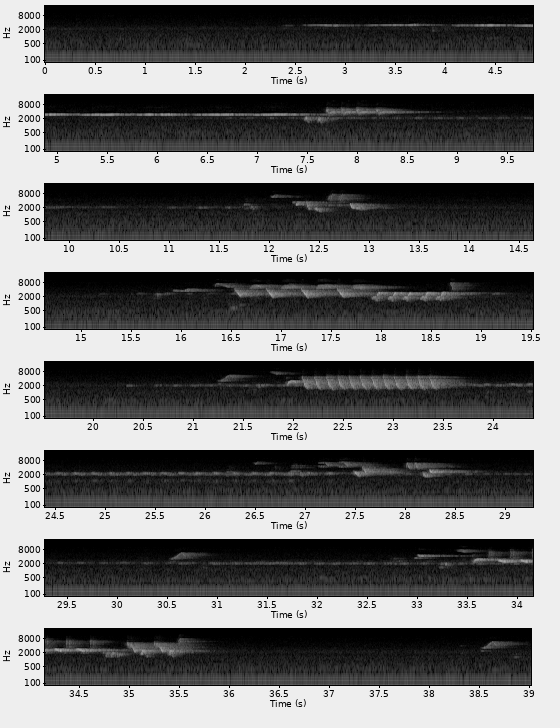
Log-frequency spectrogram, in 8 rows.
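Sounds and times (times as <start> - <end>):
songbirds trilling: 2.5 - 13.2, 15.1 - 19.4, 20.3 - 35.8.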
